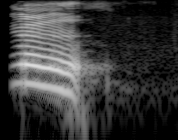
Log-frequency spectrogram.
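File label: "yu3san3" Mandarin Chinese, female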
